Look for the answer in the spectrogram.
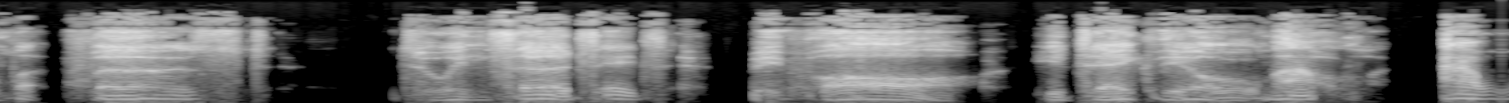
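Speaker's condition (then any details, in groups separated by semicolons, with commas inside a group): Laryngectomy, voice prosthesis; speaks via voice prosthesis valve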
